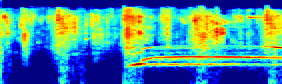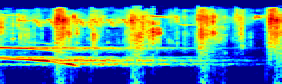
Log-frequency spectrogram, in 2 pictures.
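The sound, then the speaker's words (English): A person lets out a long, sustained wolf-like howl, a single wavering note that slowly slides downward and lasts about four seconds, loud, with scattered noises in the background. “So that's what I'm going to do. Okay. Run and howl.”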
